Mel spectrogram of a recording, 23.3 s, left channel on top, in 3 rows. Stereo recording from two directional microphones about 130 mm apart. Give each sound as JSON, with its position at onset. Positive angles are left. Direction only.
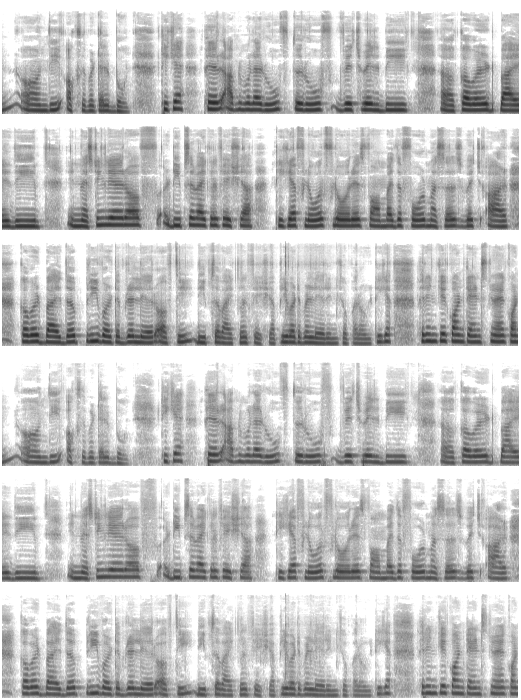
{"t": 0.2, "sound": "a sound", "side_deg": 20}
{"t": 0.7, "sound": "speech", "side_deg": 35}
{"t": 1.0, "sound": "a woman's voice", "side_deg": 20}
{"t": 1.4, "sound": "speech", "side_deg": 40}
